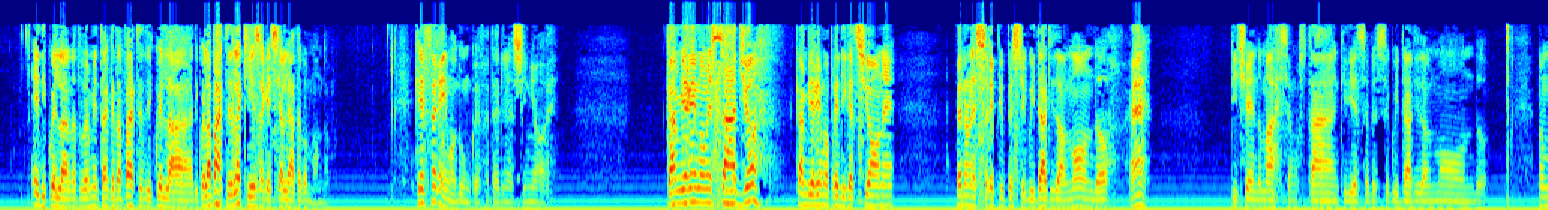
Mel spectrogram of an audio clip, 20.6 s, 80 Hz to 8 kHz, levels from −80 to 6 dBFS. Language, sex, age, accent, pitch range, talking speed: Italian, male, 40-59, native, 100-125 Hz, 135 wpm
